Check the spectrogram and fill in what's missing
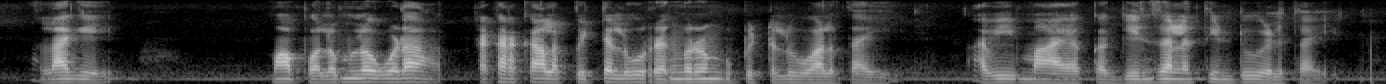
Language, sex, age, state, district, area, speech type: Telugu, male, 30-45, Andhra Pradesh, Krishna, urban, spontaneous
